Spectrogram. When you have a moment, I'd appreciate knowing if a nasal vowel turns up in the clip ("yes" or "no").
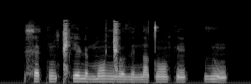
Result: yes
